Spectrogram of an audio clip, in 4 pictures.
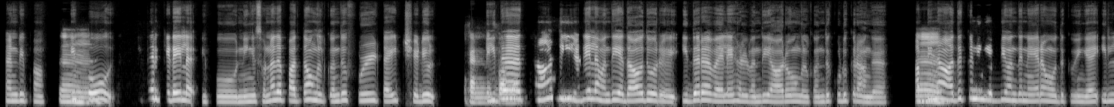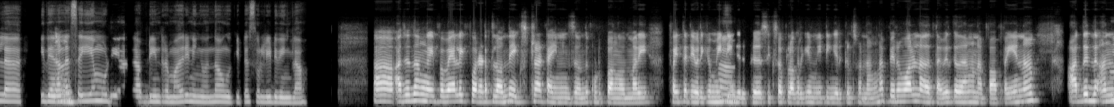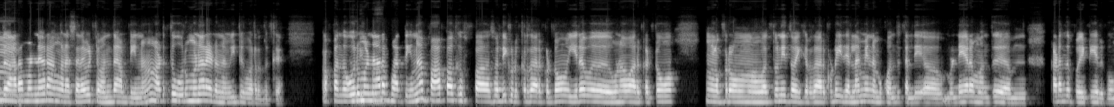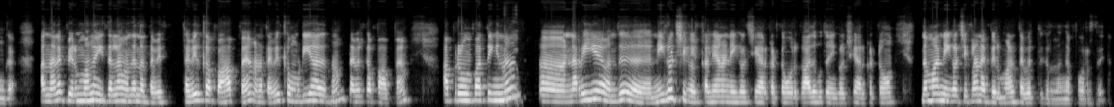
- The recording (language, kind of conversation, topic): Tamil, podcast, ஒரு நாளில் செய்ய வேண்டிய மிக முக்கியமான மூன்று காரியங்களை நீங்கள் எப்படி தேர்வு செய்கிறீர்கள்?
- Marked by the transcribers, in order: drawn out: "ம்"; tapping; other background noise; in English: "ஃபுல் டைட் செட்யூல்"; distorted speech; other noise; static; in English: "எக்ஸ்ட்ரா டைமிங்ஸ்"; in English: "ஃபைவ் தர்ட்டி"; in English: "மீட்டிங்"; in English: "சிக்ஸோ க்ளாக்"; in English: "மீட்டிங்"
